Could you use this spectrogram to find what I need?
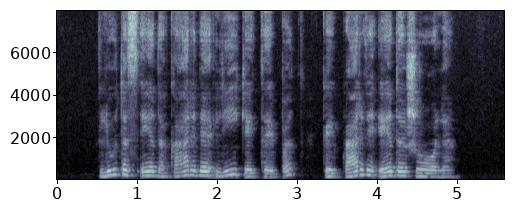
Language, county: Lithuanian, Kaunas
